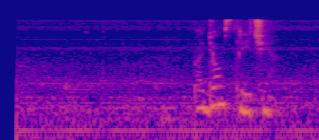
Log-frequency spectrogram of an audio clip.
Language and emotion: Russian, neutral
